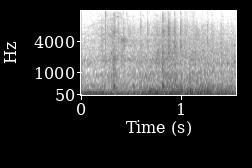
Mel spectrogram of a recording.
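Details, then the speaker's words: 1969 Jeep Wagoneer, warmed up after a cold start: low, even exhaust rumble at idle with no knocking or misses, possibly a slight exhaust leak; oil pressure good, temperature fine. Normal warm idle. "Maybe sounds like just a little exhaust leak or something, maybe, but now she's humming along."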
